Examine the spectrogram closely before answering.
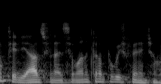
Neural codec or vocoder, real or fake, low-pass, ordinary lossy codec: codec, 16 kHz, 4 kbps, X-Codec, HuBERT features, trained on general audio; fake; 7.2 kHz; Opus, 64 kbps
